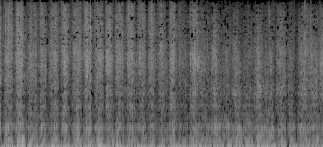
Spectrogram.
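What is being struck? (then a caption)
Synthetic fiber wig on a head form. Fingertips and nails scratch the fibers of a purple synthetic wig on a head form, working both sides. Quick, repeated scratchy strokes make a bright, dry rustle over a steady low hum, with each stroke ending almost at once.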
